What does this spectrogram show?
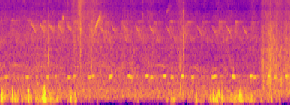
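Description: Faint birdsong: a quick run of high, short falling chirps, about four or five a second, over a steady repeated lower note. Soft low rustling runs underneath, with a couple of sharp scratchy clicks near the end.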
